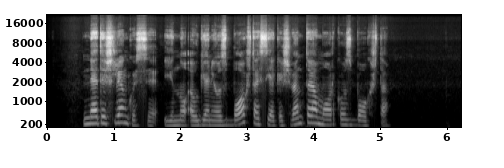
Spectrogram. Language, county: Lithuanian, Kaunas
